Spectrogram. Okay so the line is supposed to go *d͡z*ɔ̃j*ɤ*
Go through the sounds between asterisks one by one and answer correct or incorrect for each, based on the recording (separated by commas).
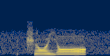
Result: incorrect, incorrect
